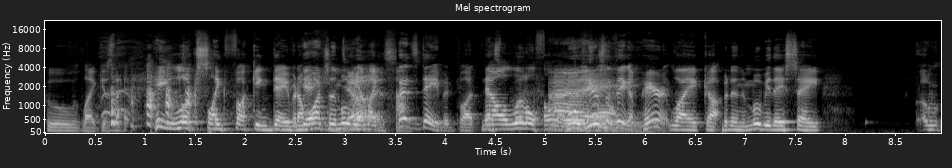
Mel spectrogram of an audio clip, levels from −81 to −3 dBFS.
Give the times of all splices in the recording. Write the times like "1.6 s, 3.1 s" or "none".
3.5 s, 5.0 s, 6.8 s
